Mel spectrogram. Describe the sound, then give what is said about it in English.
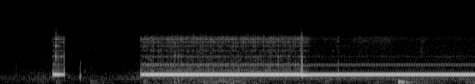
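Telephone tones as a call is placed to Chris Jericho: a single short beep, a pause, then a long, steady electronic tone that holds loud and unbroken to the end, with no talking. “All right, one more call to Chris Jericho, and then we're on our way.”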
